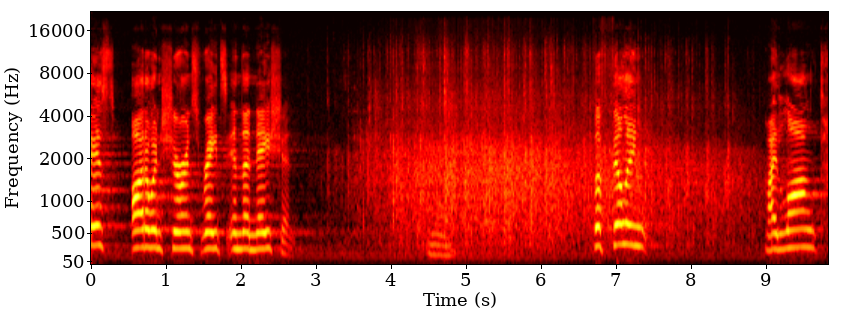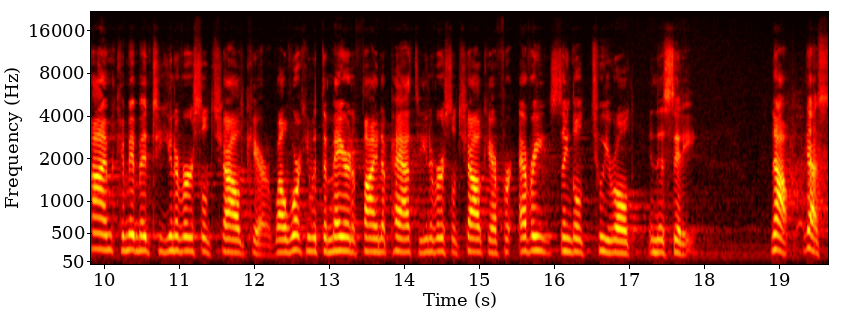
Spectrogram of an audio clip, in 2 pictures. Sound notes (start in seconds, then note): 3.1 applause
